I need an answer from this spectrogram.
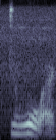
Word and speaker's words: dwarf: So dwarf, it looks like AR, but it sounds like OR, or dwarf.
